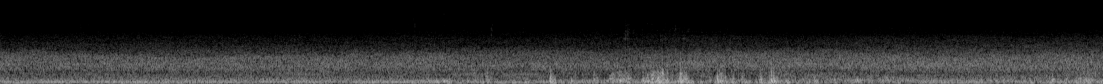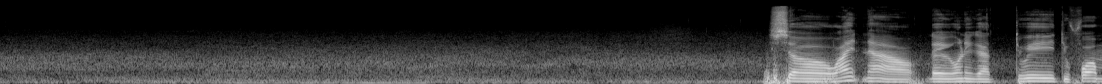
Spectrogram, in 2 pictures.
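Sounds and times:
distant road traffic: 0.0s - 22.0s
wind noise on microphone: 4.4s - 9.0s, 10.4s - 11.4s, 18.6s - 22.0s
soft low thumps: 18.7s - 20.4s.

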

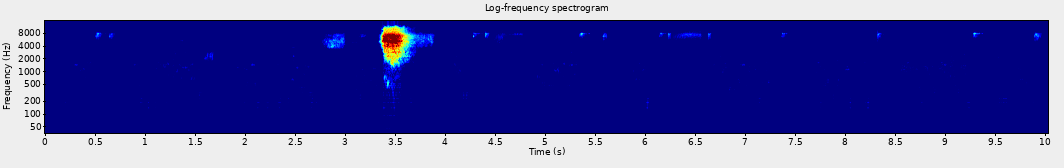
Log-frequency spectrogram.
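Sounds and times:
person sneezing: 3.4s - 3.7s.

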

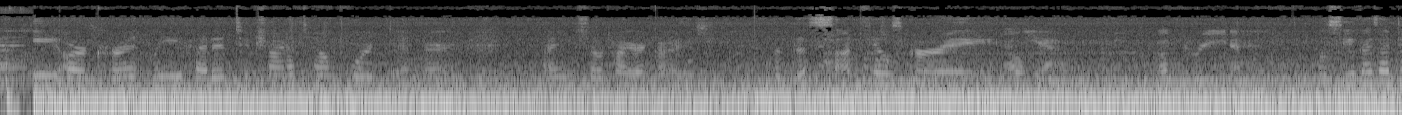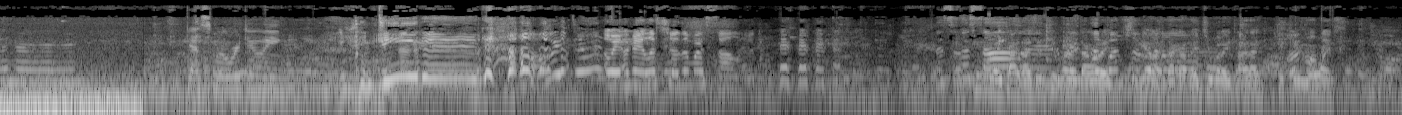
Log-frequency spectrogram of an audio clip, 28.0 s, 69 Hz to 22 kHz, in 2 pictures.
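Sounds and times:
bus engine and road rumble: 0.0s - 15.6s
passengers talking faintly: 0.0s - 28.0s.

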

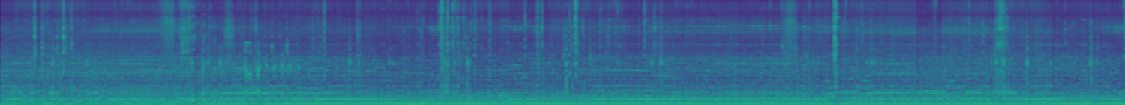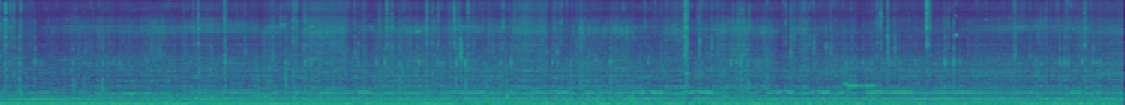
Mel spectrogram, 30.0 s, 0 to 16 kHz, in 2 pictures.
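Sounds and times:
harvester engine drone with whine: 0.0s - 30.0s.

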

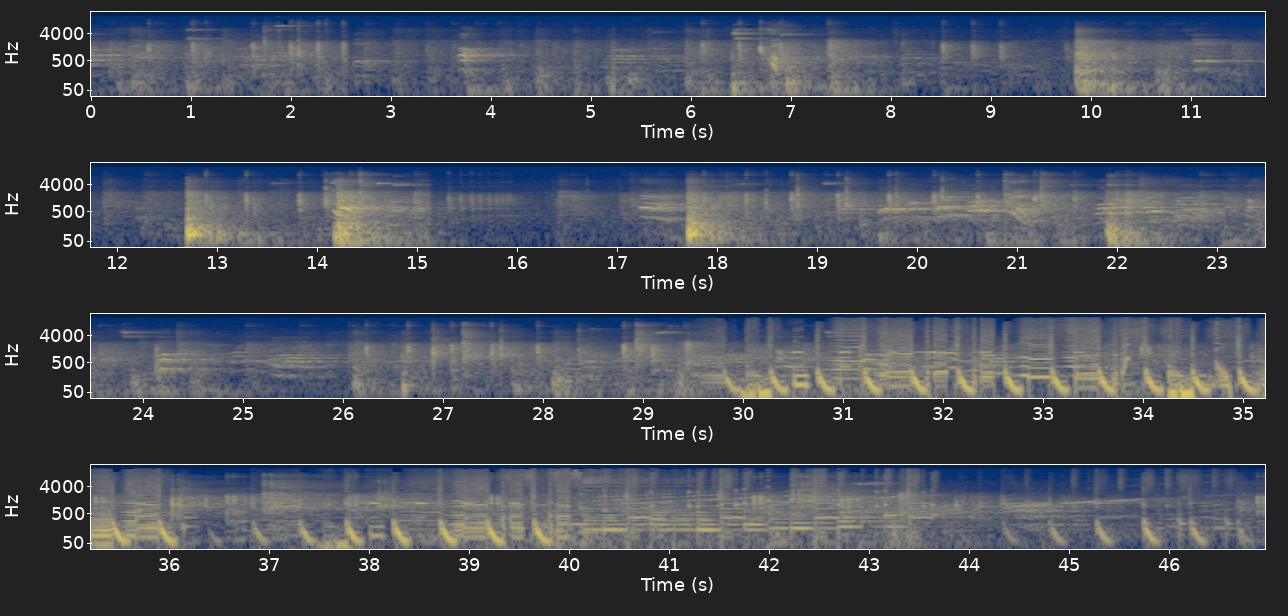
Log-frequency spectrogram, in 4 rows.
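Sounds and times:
hard table tennis hits: 0.4s - 3.6s, 6.0s - 7.7s, 12.3s - 14.8s, 15.4s - 22.4s, 26.1s - 29.6s, 36.1s - 37.6s.

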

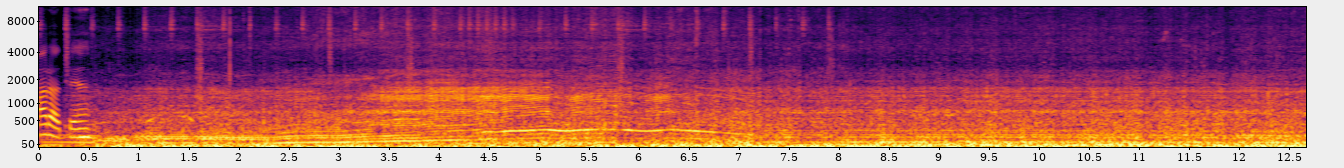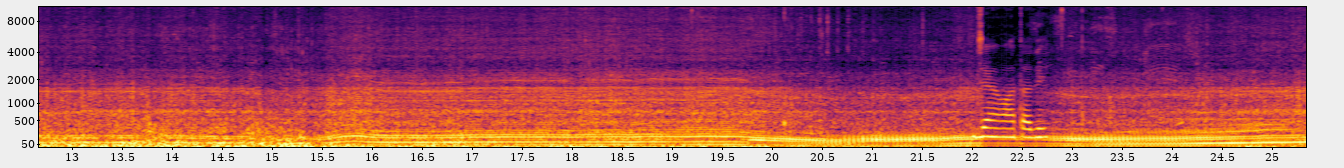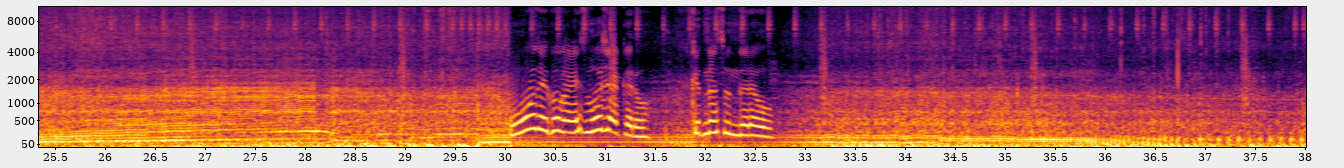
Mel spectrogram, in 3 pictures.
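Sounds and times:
motorcycle engine revving: 0.0s - 38.0s.

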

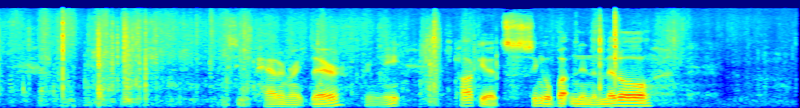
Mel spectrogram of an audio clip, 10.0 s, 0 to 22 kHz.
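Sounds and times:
cloth shirt rustling: 0.0s - 10.0s.

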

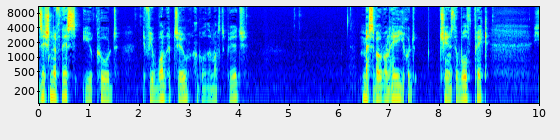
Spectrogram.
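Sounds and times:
computer mouse clicks: 1.8s - 2.2s, 5.0s - 5.4s.

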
